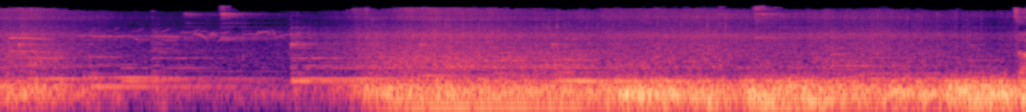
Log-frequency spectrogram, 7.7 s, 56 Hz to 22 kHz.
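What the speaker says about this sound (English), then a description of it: "The waves are unforgiving." Ocean waves from the Shogun 2 Total War video game wash in a steady, rumbling surge that begins quieter and swells louder after a brief lull, with no talking.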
